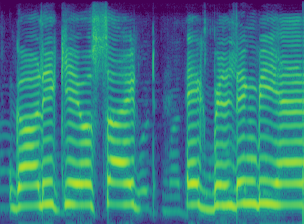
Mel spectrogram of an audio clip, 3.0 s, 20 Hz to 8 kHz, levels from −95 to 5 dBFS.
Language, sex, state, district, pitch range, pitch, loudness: Hindi, male, Madhya Pradesh, Bhopal, 265-285 Hz, 280 Hz, -11 LUFS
